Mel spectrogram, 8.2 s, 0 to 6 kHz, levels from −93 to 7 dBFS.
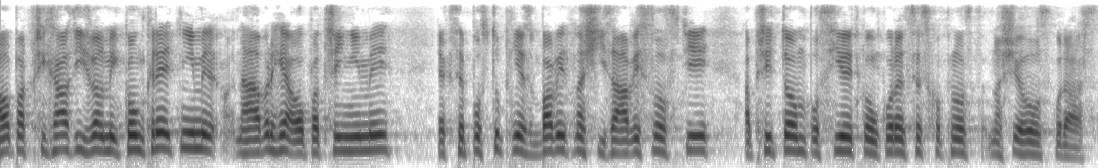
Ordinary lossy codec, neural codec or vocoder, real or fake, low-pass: none; codec, 16 kHz, 4 kbps, X-Codec, WavLM features, trained on Multilingual LibriSpeech; fake; 5.4 kHz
